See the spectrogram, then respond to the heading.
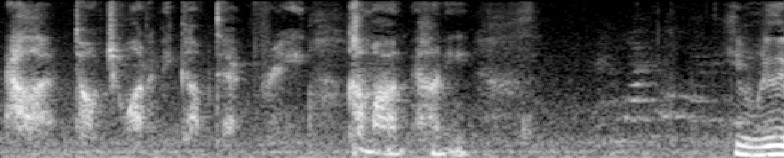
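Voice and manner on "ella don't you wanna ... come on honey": soft, hushed coaxing whisper; imitated whisper. Mom quoting son whispering to his sister, soft. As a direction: coax her in a whisper. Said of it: "out of our son's mouth".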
